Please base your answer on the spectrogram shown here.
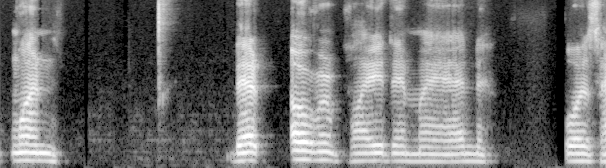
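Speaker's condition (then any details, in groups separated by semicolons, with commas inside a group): Toxic leukoencephalopathy, locked-in syndrome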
